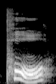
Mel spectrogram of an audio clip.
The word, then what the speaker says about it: poor: The words poor as in to pour a drink and to be poor, to have no money. Pronounce them the same. Poor and poor.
